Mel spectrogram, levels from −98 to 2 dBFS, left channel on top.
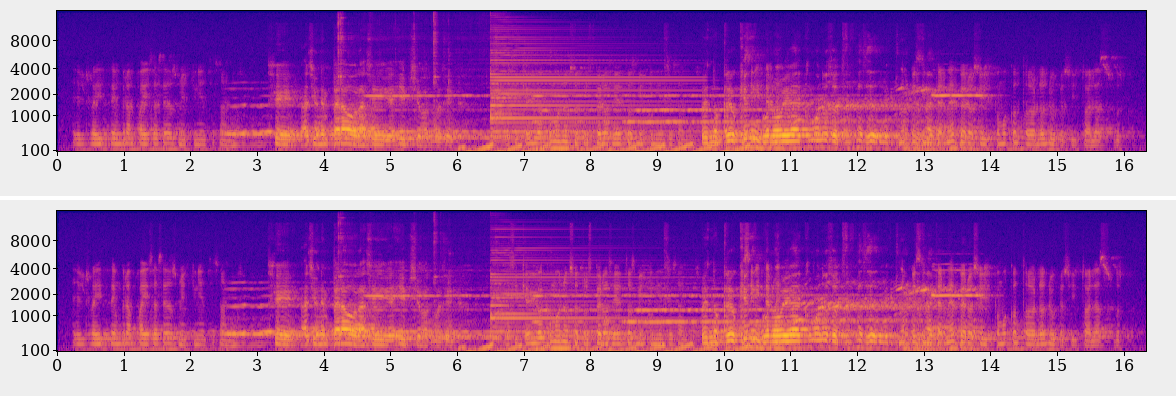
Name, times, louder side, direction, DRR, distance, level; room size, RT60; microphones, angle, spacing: voice 1, 0.2-2.7 6.7-9.5 10.2-10.9 12.6-16.0, right 1 dB, 30° right, 3 dB, 2.3 m, -32 dB
sound 1, 2.4-13.9, right 3 dB, 70° right, 1.6 m, -33 dB
voice 2, 3.2-6.0 9.7-13.3, equal, 10° right, 0 dB, 2.4 m, -23 dB
Clock, 4.2-4.3 5.3-5.4 5.6-5.9 6.5-9.7, left 2 dB, 35° left, 3.0 m, -34 dB
sound 2, 6.0-11.0, left 1 dB, 85° left, 1.5 m, -35 dB
28.5 x 27.0 x 7.2 m, 1.2 s
head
